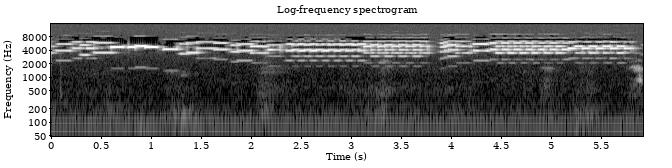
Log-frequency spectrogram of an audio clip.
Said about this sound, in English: Oh, there are my keys because they're playing a sick ass song that I can dance to. Is that coming from your key fob or from a keychain?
